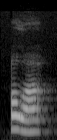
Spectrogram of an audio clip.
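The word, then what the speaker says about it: olá: real Basics here yes for hello you'll say hola nice and simple right especially if you speak Spanish but I really want you to watch out for the L in Portuguese we call this the dark L and it happens low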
